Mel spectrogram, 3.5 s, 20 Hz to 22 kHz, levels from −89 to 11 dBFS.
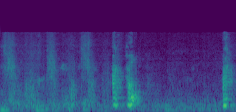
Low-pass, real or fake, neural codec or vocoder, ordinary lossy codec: none; fake; codec, 16 kHz, 4 kbps, FunCodec, trained on LibriTTS, 50 frames a second; none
